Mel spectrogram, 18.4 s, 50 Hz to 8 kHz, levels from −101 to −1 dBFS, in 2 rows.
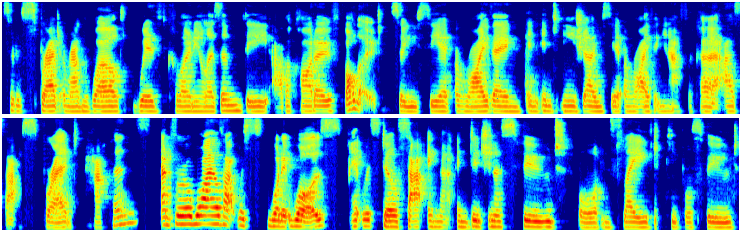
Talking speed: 160 wpm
